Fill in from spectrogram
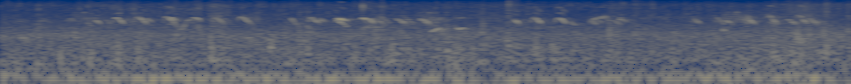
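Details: Peeping of hungry, grown ducklings: rapid strings of high, slightly descending notes from several birds at once, nearly continuous, with faint low rumble beneath.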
